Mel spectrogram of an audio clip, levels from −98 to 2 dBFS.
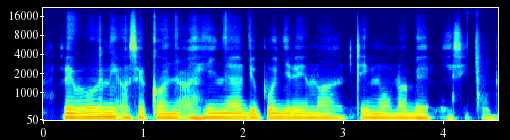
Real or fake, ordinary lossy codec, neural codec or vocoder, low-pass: fake; none; autoencoder, 48 kHz, 32 numbers a frame, DAC-VAE, trained on Japanese speech; 19.8 kHz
